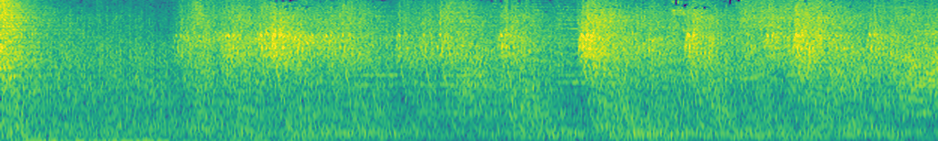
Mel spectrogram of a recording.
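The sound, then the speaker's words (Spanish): An elevator door bursts open under blaster fire, a loud, dense roar of noise with heavy booming thuds that carries on steadily without a break. “Han y Chewbacca dirigen sus armas contra el ascensor, cuya puerta estalla dando paso a los soldados.”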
